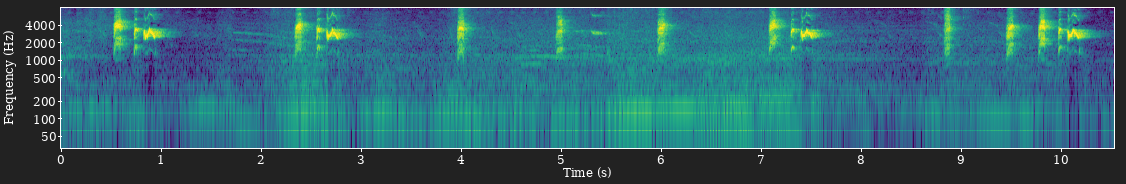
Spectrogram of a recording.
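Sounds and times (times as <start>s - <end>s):
sooty-headed bulbul calling: 0.5s - 1.2s, 2.3s - 3.0s, 7.0s - 7.8s, 8.7s - 10.5s.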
